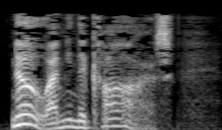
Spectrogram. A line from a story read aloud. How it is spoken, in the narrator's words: Glick said, his voice suddenly excited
